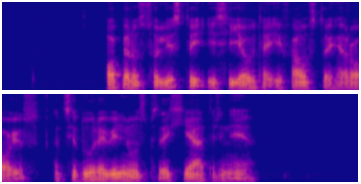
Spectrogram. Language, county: Lithuanian, Vilnius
